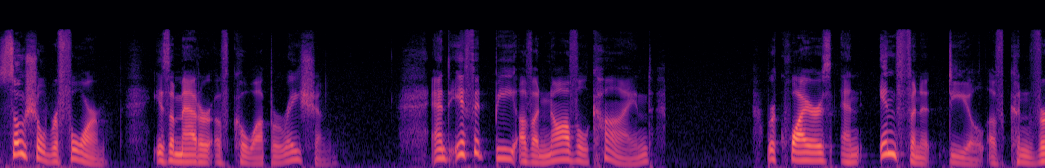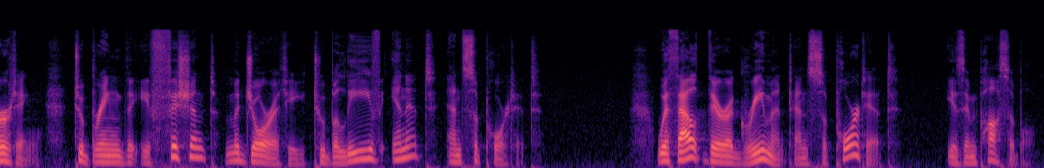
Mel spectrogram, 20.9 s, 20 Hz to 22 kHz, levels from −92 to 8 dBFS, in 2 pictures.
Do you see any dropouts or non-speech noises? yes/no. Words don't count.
no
